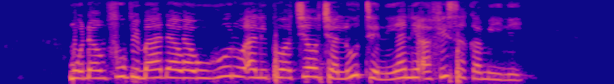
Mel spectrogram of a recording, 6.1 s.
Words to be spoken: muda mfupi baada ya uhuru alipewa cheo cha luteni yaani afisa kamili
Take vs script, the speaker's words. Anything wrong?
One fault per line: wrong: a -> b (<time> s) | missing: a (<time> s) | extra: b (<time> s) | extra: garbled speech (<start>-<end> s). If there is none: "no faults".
extra: ya (1.8 s)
